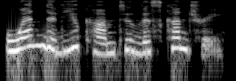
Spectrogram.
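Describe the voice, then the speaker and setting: A middle-aged Polish woman teaches an English lesson in a scripted video with listen-and-repeat drills, enunciating carefully. Her voice is high, animated, a little slow, darkish and husky. The recording is dry, slightly dull and lo-fi, with no room sound.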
